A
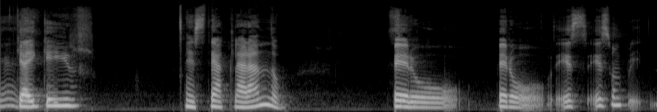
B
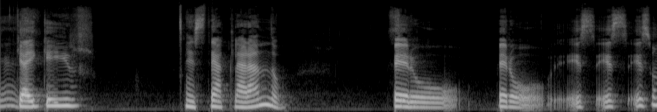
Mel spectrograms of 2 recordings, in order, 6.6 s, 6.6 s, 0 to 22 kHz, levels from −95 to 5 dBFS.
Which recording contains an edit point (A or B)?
A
